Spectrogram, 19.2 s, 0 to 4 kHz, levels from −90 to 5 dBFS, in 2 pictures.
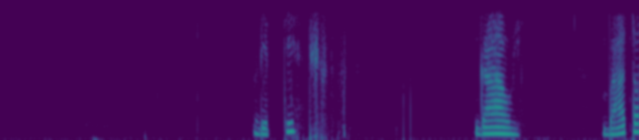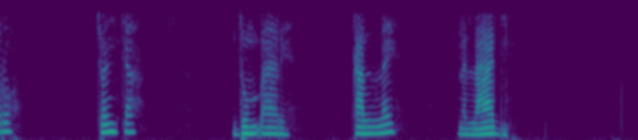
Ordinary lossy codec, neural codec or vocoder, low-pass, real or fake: Opus, 64 kbps; none; 3.6 kHz; real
